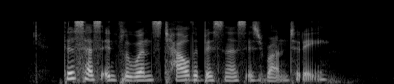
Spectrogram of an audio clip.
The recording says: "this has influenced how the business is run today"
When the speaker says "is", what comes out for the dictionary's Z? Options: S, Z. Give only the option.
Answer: Z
